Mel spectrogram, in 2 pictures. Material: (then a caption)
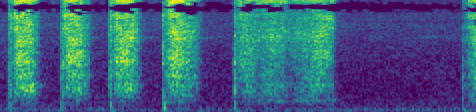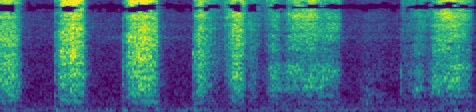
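Foam. A wooden-backed natural bristle brush scrubs along the white textured foam midsole of an empty black mesh running shoe. About ten short, bright, scratchy brushing strokes come in quick, uneven bursts, with one longer continuous rub partway through.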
